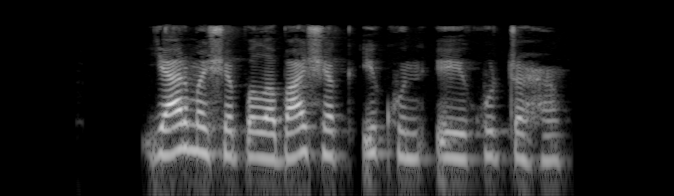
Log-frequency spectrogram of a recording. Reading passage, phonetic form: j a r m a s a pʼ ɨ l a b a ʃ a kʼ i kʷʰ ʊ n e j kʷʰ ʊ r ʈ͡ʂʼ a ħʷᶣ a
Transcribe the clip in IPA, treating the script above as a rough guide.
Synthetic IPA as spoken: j a r m a ʃ a pʼ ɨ l a b a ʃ a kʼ i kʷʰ ʊ n e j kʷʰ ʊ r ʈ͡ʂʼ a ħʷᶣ a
